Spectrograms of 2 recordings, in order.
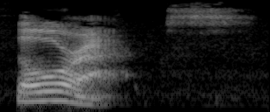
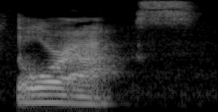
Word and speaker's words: thorax: can you tell me it rhymes with the word lorax that's how i remember it so just like dr seuss and the lorax right this is the thorax thorax and then what's the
